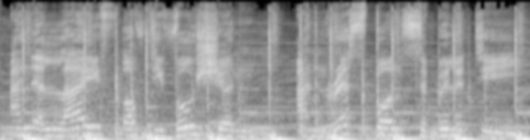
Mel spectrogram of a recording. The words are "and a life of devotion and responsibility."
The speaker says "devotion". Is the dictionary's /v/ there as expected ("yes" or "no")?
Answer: yes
